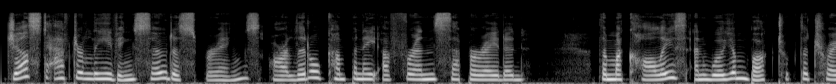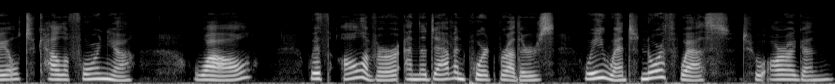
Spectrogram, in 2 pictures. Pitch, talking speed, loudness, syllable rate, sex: 235 Hz, 120 wpm, -17 LUFS, 4.1 syllables/s, female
